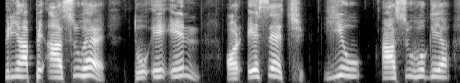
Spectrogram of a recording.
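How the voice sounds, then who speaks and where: A man's voice: very high voice, slow pace, darkish tone, dry recording, clean studio sound. A man teaching a spoken lesson, patiently spelling out letters one by one.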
